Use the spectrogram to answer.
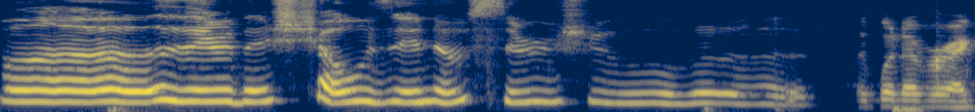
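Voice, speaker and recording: A put-on character voice, high in pitch, moves along at a very slow pace. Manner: odd put-on creature voice with noises.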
